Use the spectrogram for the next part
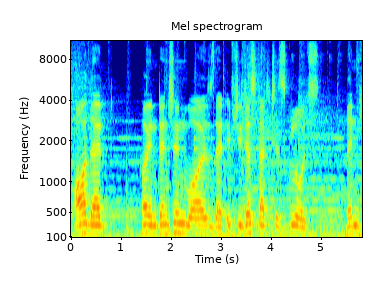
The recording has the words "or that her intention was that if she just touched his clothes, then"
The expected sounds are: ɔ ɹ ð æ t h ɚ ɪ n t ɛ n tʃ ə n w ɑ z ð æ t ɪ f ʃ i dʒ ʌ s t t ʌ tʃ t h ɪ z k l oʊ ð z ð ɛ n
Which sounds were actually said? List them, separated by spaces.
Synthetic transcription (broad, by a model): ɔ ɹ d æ t h ɚ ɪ n t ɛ n ʃ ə n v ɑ z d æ t ɪ f ʃ i dʒ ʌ s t t ʌ tʃ t h ɪ z k l oʊ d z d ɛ n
